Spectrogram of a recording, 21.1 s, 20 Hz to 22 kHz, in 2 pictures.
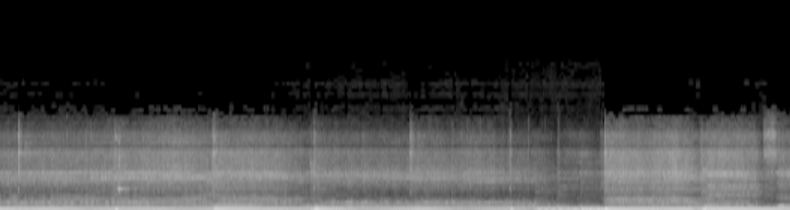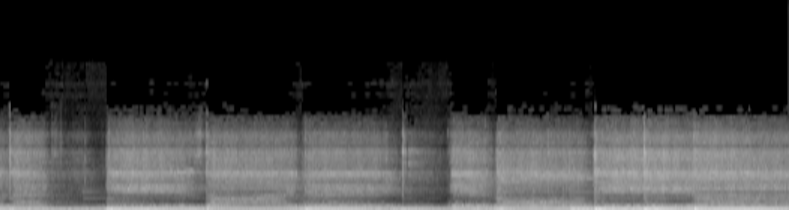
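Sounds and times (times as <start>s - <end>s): gospel choir singing: 0.0s - 21.0s.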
